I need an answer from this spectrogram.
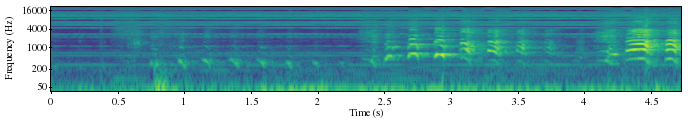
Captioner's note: Isaac laughing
